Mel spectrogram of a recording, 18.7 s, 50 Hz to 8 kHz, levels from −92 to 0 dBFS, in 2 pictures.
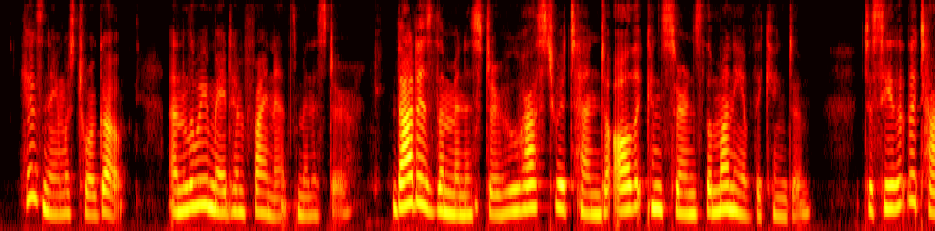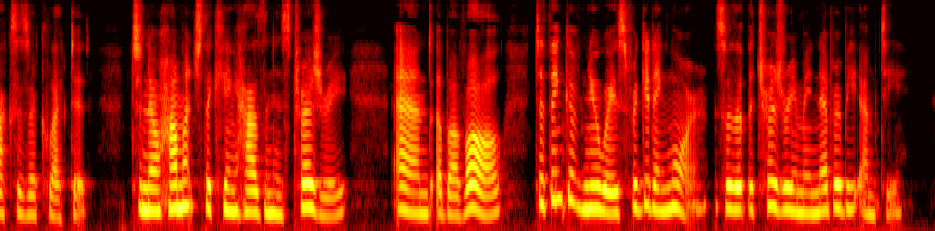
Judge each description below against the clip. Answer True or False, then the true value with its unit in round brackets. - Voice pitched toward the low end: False (245 Hz)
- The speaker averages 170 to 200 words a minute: True (195 wpm)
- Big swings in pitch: False (3.6 semitones)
